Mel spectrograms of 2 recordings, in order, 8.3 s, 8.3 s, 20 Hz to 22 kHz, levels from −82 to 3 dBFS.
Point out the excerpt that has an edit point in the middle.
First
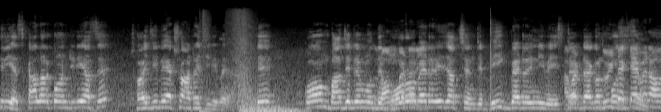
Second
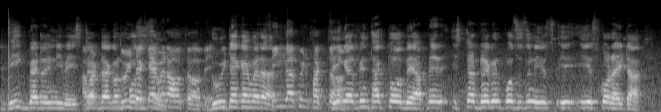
first; 1 cut; at 3.2 s

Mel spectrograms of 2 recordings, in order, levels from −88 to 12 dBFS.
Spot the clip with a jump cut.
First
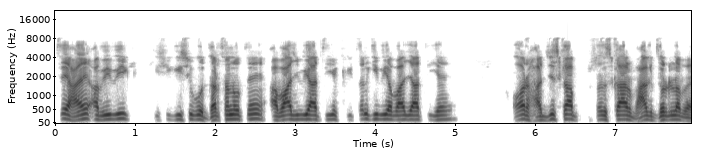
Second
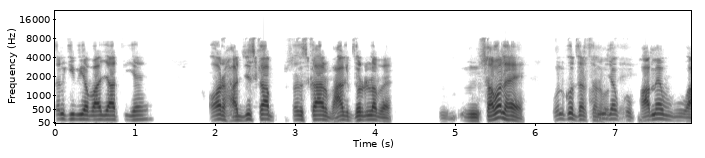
second; 1 cut; at 6.8 s

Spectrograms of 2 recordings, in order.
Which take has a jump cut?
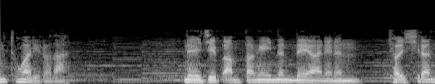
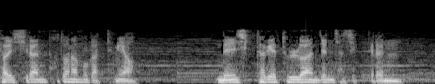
first; 1 cut; at 1.4 s

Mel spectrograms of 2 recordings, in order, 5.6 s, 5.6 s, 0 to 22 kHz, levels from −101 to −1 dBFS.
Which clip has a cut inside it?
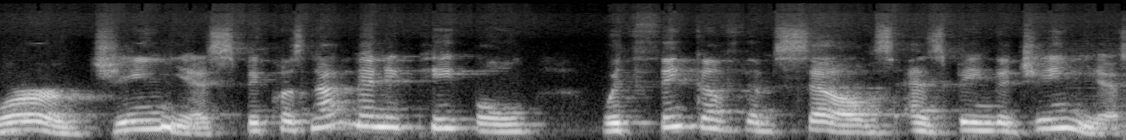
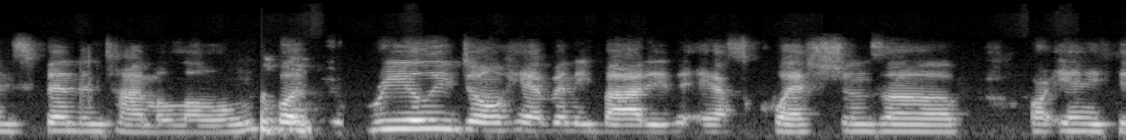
second; 1 cut; at 1.3 s

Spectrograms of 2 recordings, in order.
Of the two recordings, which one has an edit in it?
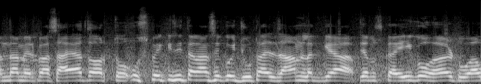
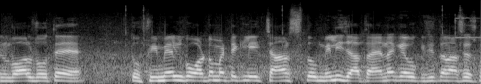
first; 2 cuts; at 1.1 s, 3.6 s

